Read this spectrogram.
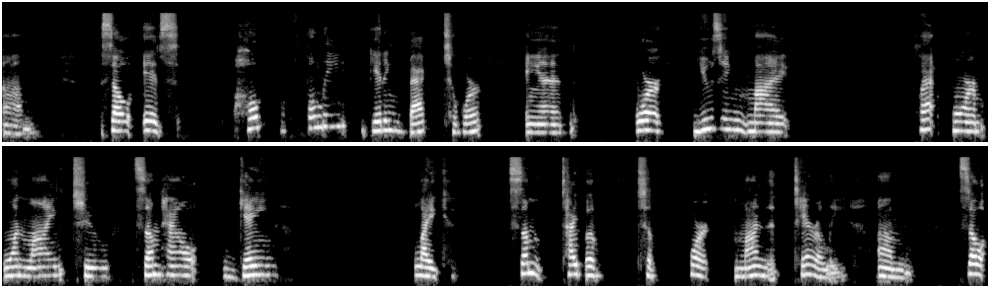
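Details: Adult woman with aphasia after a stroke that left her unable to speak, regaining speech with app-based speech and language therapy; word errors and self-corrections heard.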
